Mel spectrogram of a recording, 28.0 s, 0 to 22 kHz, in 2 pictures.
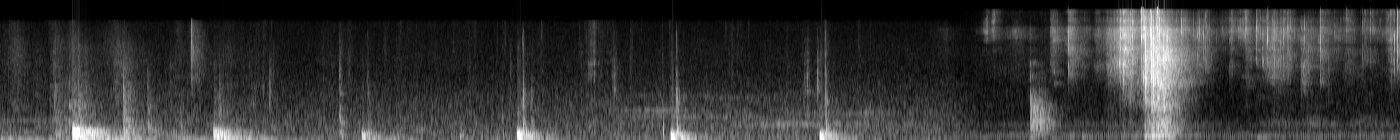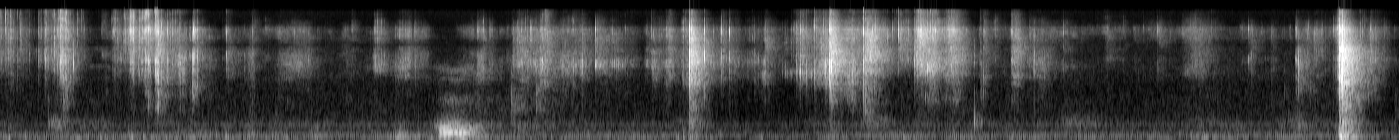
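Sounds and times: dull knocks: 2.1 - 2.7, 3.4 - 4.0, 5.1 - 5.6, 6.7 - 7.0, 8.2 - 8.5
garlic skins crackling and tearing: 9.8 - 16.7, 18.9 - 24.8, 25.5 - 27.9.

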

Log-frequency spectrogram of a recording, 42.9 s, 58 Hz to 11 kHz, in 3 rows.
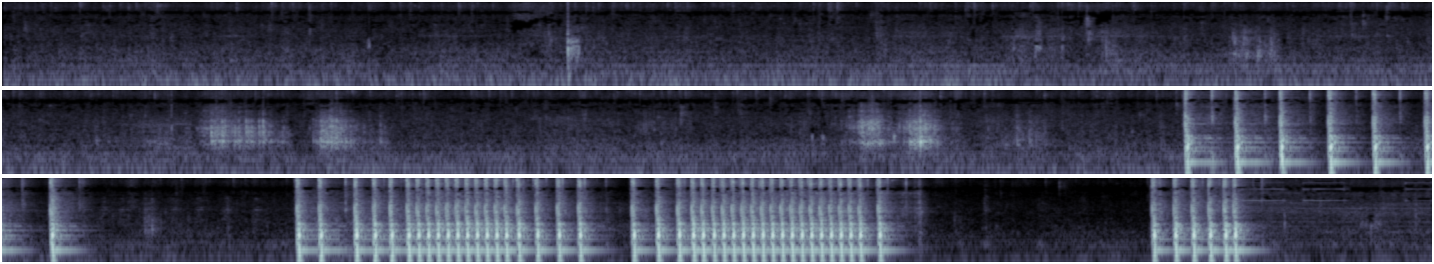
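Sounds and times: paintball marker firing: 26.2 - 29.5, 31.6 - 37.8, 40.1 - 41.2.

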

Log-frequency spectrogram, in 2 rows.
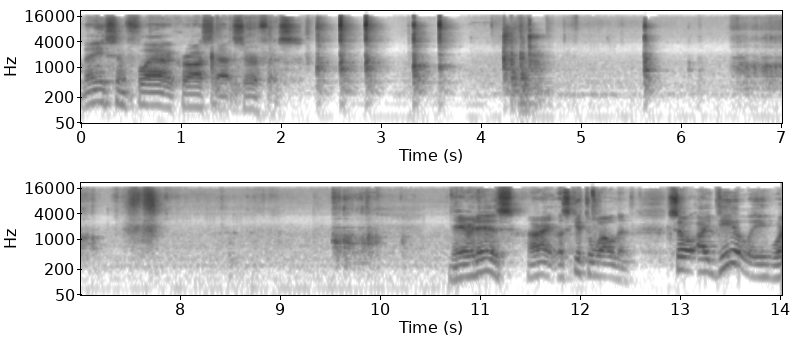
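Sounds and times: steel straightedge scraping: 6.5 - 7.8.

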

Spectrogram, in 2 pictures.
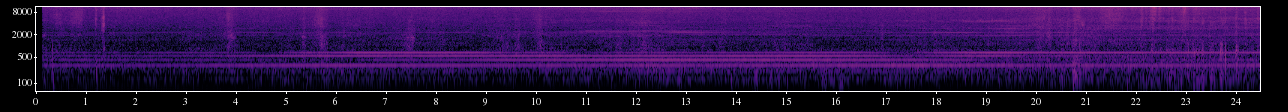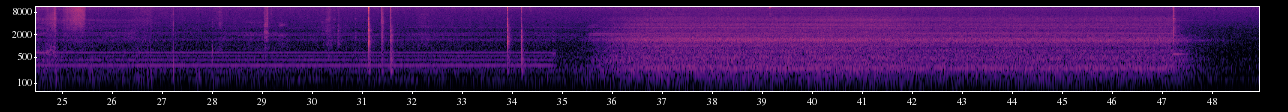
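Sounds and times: projector colour wheel hum: 0.2 - 48.9.

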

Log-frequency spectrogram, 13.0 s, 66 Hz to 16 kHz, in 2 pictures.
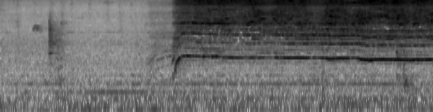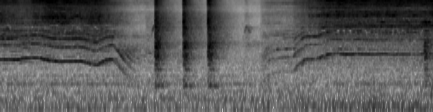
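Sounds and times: power tool whining: 2.2 - 8.8, 10.4 - 13.0
sharp knocks: 8.8 - 10.0.

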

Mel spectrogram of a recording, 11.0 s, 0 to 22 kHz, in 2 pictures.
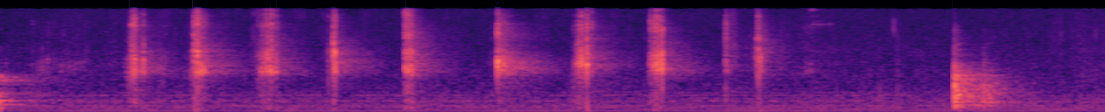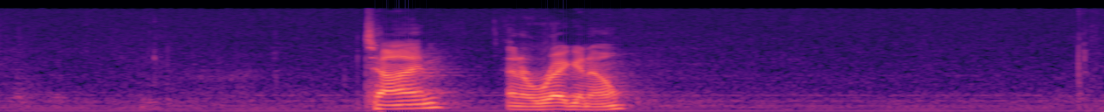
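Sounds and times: pepper grinder clicking: 0.6 - 3.9.

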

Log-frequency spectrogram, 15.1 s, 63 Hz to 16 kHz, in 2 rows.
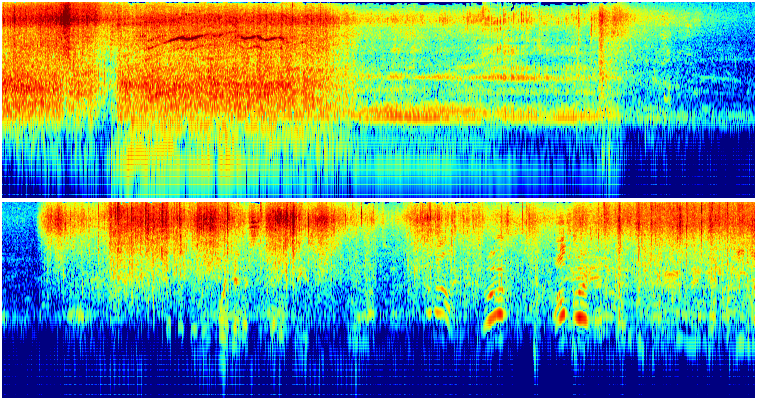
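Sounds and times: rally car engine at full throttle: 0.0 - 7.8.

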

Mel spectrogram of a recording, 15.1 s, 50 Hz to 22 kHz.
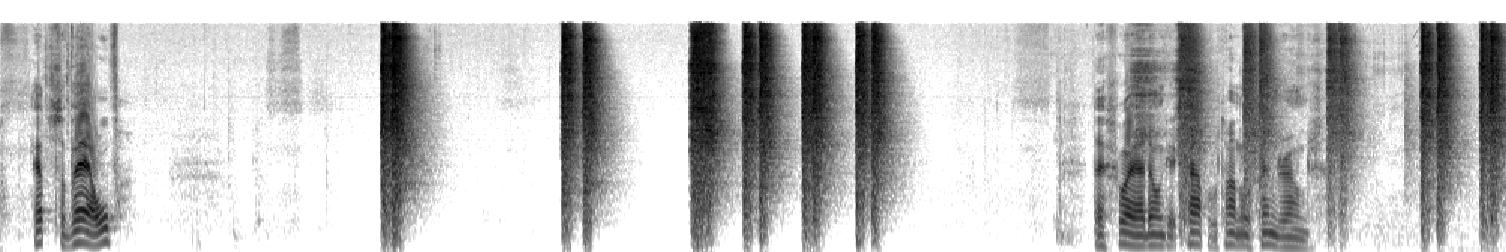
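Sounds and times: pneumatic rivet gun rattling: 3.8 - 4.3, 6.9 - 9.0, 11.6 - 15.0.

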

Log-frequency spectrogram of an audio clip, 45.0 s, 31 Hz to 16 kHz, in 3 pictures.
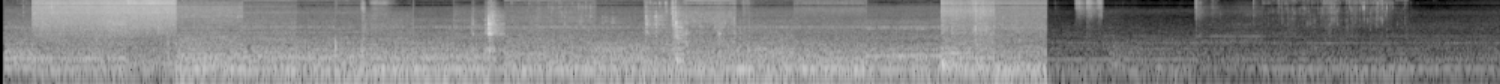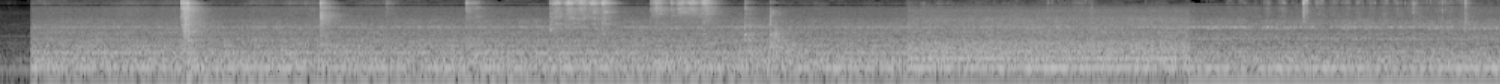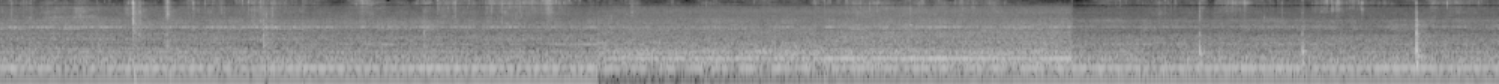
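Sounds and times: kitchen machinery hum: 0.0 - 44.9
soft wet sounds of raw fat: 12.4 - 14.1.

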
